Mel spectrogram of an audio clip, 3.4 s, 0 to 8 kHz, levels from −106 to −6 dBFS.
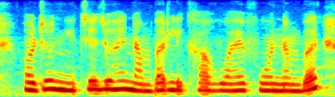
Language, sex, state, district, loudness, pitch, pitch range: Hindi, female, Bihar, Gopalganj, -13 LUFS, 220 Hz, 210-255 Hz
